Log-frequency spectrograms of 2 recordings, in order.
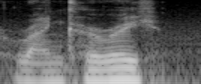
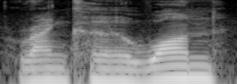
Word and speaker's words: Ranker 1: I now know it's not pronounced Rankery, but Sue finished 5th in the Ranker 1.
